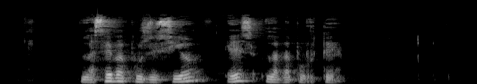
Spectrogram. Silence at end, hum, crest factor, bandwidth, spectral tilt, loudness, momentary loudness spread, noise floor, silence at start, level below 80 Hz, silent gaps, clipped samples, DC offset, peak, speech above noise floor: 1.4 s; none; 26 dB; 11.5 kHz; -3 dB/octave; -20 LUFS; 19 LU; -72 dBFS; 0.8 s; -68 dBFS; none; under 0.1%; under 0.1%; 0 dBFS; 49 dB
